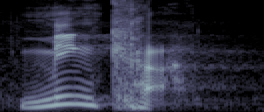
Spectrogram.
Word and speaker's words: Mincha: The ninth hour, and this hour of prayer is pronounced Mincha, which basically means gift or offering.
